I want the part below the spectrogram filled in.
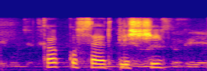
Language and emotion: Russian, neutral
